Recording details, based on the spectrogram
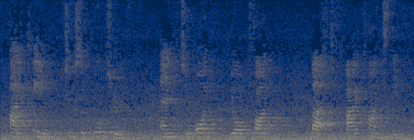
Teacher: Notice how they use rhotic accent because they pronounce the R sound at the end.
